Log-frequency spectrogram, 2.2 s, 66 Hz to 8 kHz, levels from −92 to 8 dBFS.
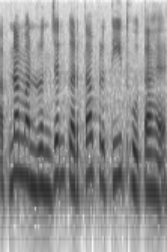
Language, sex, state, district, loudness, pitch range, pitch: Hindi, female, Bihar, Lakhisarai, -16 LUFS, 230-275 Hz, 255 Hz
